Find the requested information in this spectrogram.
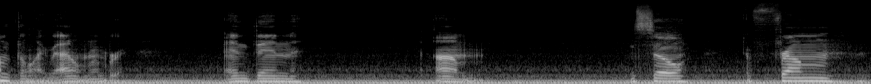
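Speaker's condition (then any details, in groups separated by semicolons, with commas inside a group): Traumatic brain injury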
